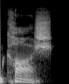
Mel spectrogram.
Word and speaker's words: Kosh: I'm Kosh, pronounced like Josh, but with a K.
